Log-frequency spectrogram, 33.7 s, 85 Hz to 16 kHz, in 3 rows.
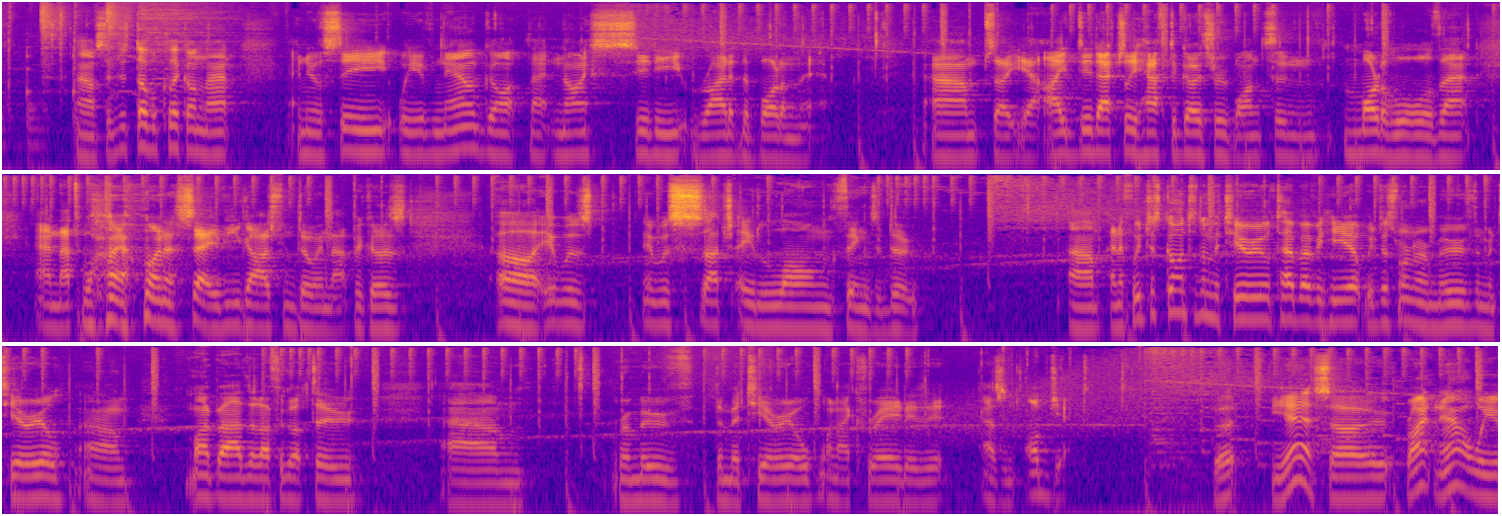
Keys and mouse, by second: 0.0-1.8 drag, 2.3 z, 5.1 z, 13.7-15.2 right drag, 15.4-17.0 drag, 21.2-22.9 drag, 29.1 a, 30.1 KP_0, 31.1 z.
